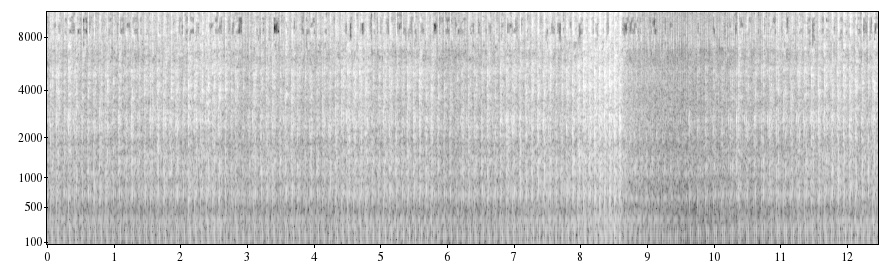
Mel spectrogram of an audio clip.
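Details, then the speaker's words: Mitsubishi D1800 II diesel, first run after cracked cylinder head replaced, with glow plugs: uneven clatter at fast idle, swelling then sagging and recovering; owner suspects air still in the fuel system and possibly a governor issue. "Oh my goodness. Well, there we go. It's a runner. I have, sounds like I have some air still in that fuel system."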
